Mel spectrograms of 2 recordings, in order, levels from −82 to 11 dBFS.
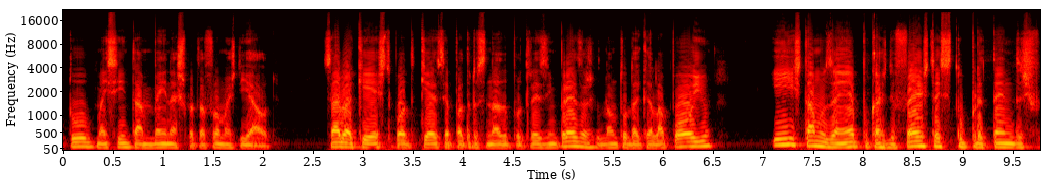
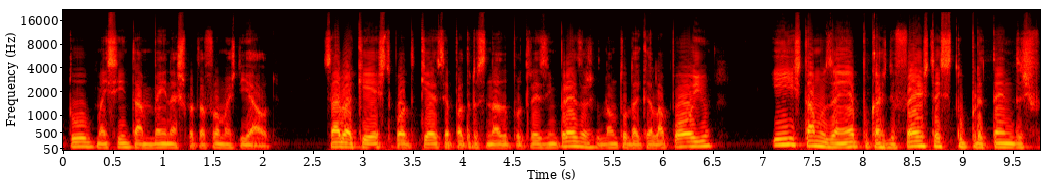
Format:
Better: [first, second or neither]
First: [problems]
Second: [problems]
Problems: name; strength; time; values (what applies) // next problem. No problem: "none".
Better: neither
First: distortion; heavy; 7 dB below the speech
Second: distortion; heavy; 7 dB below the speech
